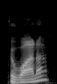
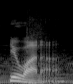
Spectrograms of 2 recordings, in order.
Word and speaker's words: Tijuana: Tawana? Tawana. People saying Debris? I don't think Debris helps. He's gonna play Zola right here. Tijuana.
